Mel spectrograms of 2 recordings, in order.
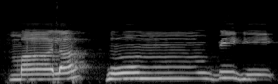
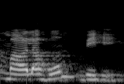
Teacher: میم ساکن کے بعد اگر با متحرک آ جائے تو وہاں اخفا مع الغنہ کر کے پڑھیں گے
